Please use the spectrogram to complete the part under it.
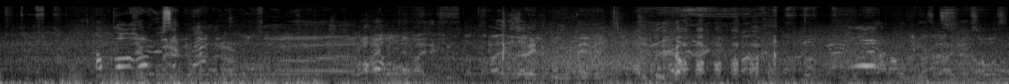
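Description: Young players shout to each other across an open field.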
